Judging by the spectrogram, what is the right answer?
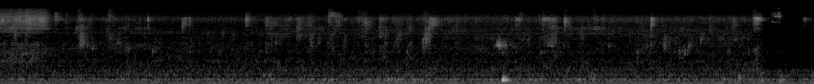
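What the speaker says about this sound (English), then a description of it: "Wash my hands right quick." A kitchen tap runs steadily while hands are washed beneath it, a soft continuous splash at moderate distance with small bumps and drips, no talking over it.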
